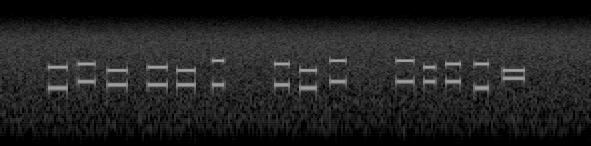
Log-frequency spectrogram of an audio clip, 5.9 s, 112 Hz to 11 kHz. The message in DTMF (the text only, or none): 29454B 61C C893*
